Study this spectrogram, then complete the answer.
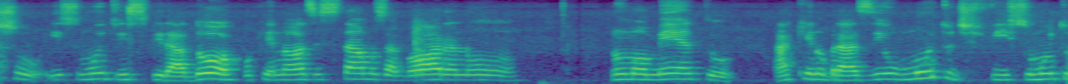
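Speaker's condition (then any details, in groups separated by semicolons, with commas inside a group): No condition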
